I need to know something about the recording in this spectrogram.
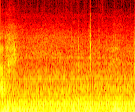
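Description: Touring motorcycle riding at a steady speed: a constant engine hum over low rumble, with no revving.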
